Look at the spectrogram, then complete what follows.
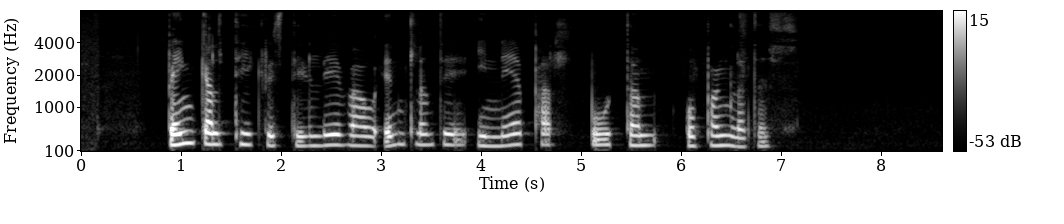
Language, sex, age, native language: Icelandic, female, 20-29, Icelandic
